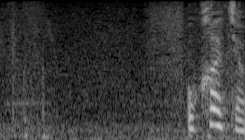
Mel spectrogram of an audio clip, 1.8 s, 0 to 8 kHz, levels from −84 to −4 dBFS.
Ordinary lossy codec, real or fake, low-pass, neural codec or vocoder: none; real; none; none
